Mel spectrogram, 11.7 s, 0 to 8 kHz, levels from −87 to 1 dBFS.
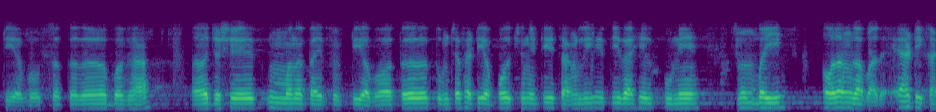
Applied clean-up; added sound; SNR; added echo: none; none; none; reverberation time 1.7 s.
